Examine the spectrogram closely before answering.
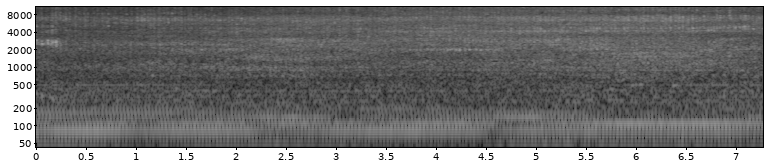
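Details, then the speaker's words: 4.3 V6 at idle after tightening the fix: steady even low rumble with no knock, only a faint power steering whir; now runs great. "So what you're hearing right now is that, but no noise. All you're hearing is the power steering."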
